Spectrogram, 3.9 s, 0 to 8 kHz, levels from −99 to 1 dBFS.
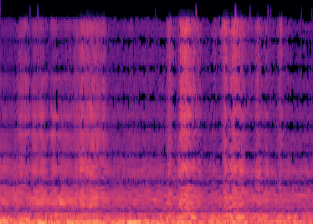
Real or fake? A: fake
